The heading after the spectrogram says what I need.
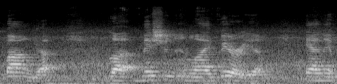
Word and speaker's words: Gbarnga: i heard about the i pronounce it gabanga and i'm wrong it's simply banga mission in liberia and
